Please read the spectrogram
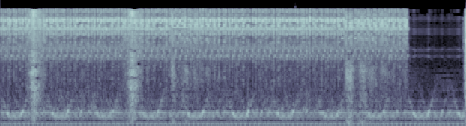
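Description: Electronic intro sound effect: a steady synthesized drone of several held tones with a hiss above it and a few scattered clicks. The hiss drops away near the end.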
